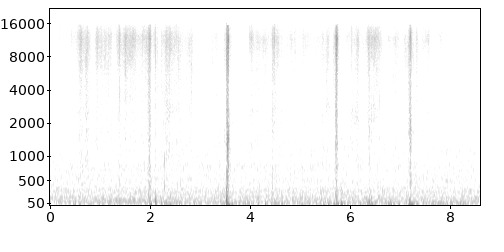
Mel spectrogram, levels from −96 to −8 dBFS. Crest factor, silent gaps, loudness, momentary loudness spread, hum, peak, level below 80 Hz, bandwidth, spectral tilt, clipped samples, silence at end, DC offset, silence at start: 34 dB; none; -63 LUFS; 12 LU; none; -34 dBFS; -78 dBFS; 16 kHz; -1.5 dB/octave; under 0.1%; 0 s; under 0.1%; 0 s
